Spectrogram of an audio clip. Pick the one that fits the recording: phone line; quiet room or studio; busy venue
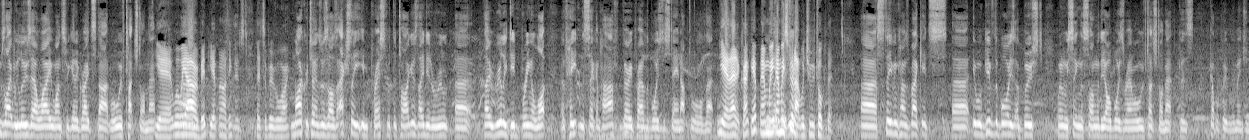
busy venue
